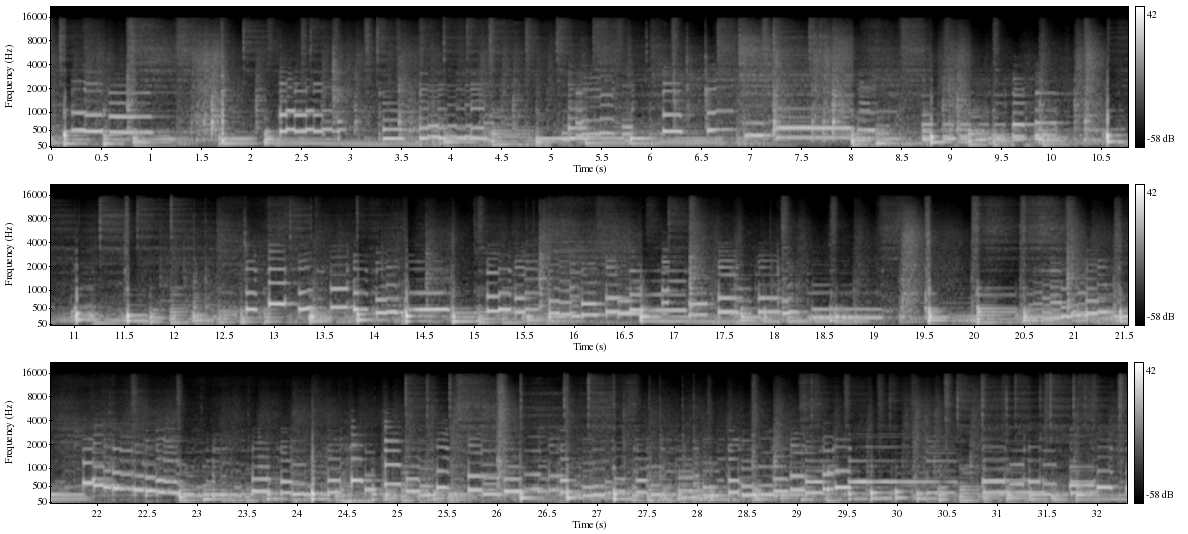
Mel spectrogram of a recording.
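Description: Live modern jazz: a hollow-body electric guitar playing fast single-note lines, with a quick descending run about two-thirds of the way through, over plucked double bass and a drum kit with cymbals.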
